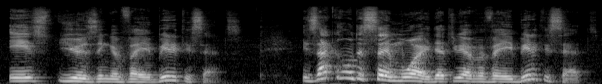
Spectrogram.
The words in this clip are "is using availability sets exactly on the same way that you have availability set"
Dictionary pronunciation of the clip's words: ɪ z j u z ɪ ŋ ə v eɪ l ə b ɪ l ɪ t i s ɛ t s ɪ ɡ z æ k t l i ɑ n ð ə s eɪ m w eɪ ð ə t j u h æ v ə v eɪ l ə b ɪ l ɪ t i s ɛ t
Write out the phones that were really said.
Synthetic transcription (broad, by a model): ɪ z j u z ɪ ŋ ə v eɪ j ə b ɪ l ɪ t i s ɛ t ɪ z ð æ t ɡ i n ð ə s eɪ m w eɪ ð ə t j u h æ v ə v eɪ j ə b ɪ l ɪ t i s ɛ t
